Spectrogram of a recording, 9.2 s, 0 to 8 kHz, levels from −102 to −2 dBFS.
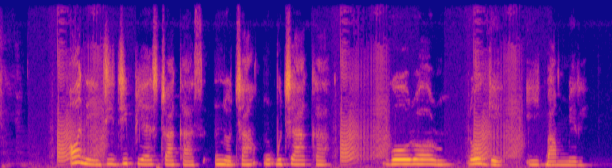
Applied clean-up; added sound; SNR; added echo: none; Fart; 12 dB; none.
